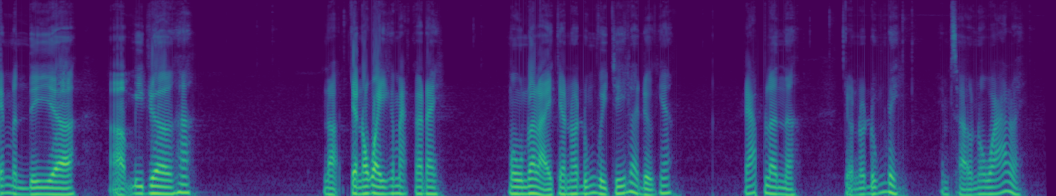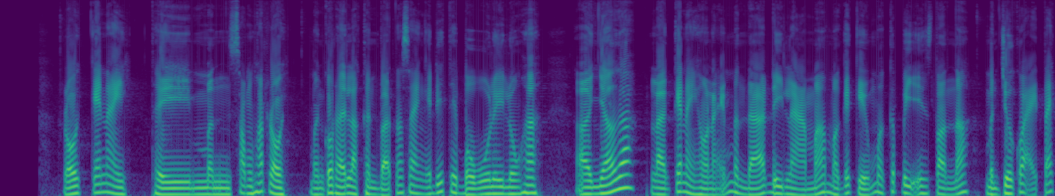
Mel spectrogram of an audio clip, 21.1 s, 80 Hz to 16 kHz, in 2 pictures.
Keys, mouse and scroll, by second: 3.4 alt+middle click, 4.8-8.2 drag, 8.2 scroll down 1, 8.4 alt+middle click, 9.0 F4, 9.2-9.6 scroll down 1, 9.6 click, 10.4-11.1 scroll up 2, 10.5 F4, 10.6 click, 11.1 F4, 11.4 middle click, 12.0 scroll down 1, 14.5 right click, 15.7 click, 17.2 alt+middle click, 17.7 middle click, 18.1 click, 18.8 ctrl+click, 20.4 alt+middle click.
